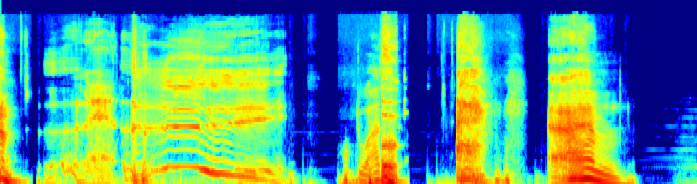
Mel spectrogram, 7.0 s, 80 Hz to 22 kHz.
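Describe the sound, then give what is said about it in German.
A voice clears its throat and lets out several rough, croaky coughs and groaning sounds in short bursts, with a few spoken words mixed in between. “Aber auch hier und heute soll es etwas Futter für eure Ohren geben, denn auch in den letzten 25 Folgen haben sich in dieser hochwertigen Deluxe-Produktion wieder so einige Huster und Krächzer.”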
